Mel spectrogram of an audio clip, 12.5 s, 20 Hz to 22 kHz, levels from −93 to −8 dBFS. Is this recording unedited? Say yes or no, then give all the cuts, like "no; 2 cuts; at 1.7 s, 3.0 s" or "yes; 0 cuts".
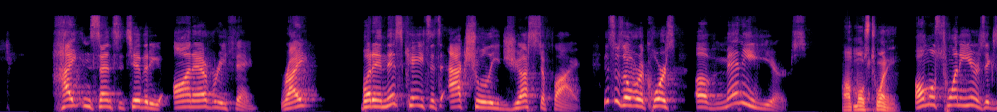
no; 1 cut; at 7.4 s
